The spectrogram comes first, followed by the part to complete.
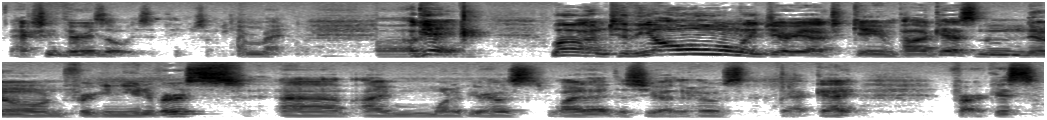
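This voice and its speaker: A man with a deep voice co-hosting a casual gaming podcast, jokey and rambling, laughing often. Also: expressive, a little fast, a bit bright. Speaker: podcast co-host.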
